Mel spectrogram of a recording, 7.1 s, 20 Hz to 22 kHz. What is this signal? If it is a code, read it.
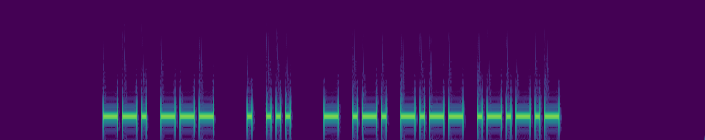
Morse code, heard as a keyed tone, about 25 wpm, 700 Hz. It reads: GO ES TRY.
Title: Sentences from Top 200 Words and Abbreviations 25wpm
